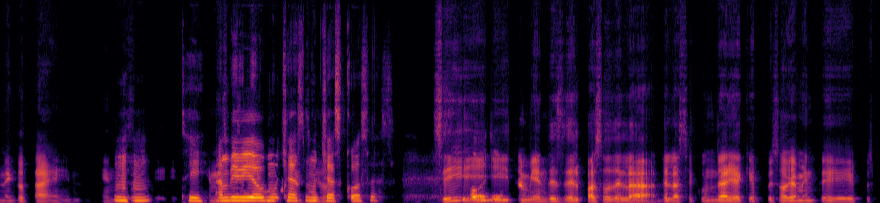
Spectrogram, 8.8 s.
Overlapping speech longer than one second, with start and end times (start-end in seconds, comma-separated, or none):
1.1-3.3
